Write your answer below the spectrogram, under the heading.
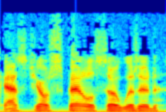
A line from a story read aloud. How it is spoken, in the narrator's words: Steel said coolly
